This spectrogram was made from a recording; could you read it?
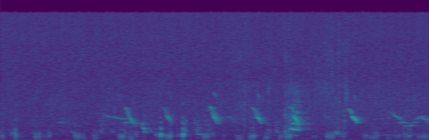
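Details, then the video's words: Hens clucking in a flock: busy, overlapping, short clucks in quick runs, mixed with sharp high falling peeps and squeaks, louder bursts near the middle and end. "Chicken Sounds Noises Hens Clucking Roosters Crowing"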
